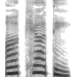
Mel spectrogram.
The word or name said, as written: ಅಖ್ಯಾತಿ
